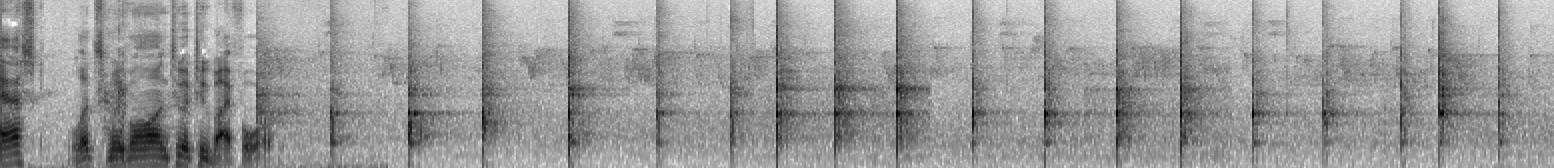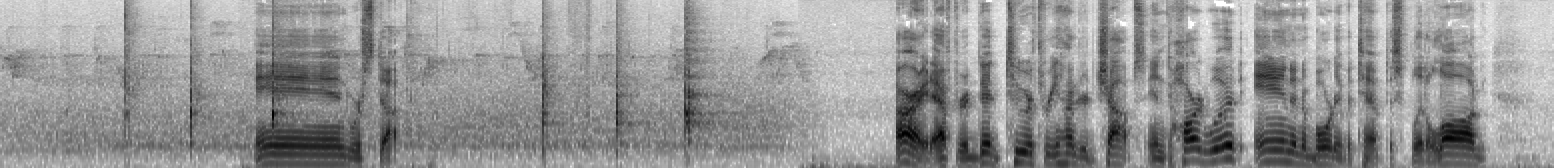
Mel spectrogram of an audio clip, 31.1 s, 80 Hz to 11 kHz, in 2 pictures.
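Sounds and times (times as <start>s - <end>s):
wood striking a knife spine: 2.6s - 15.2s, 16.2s - 18.8s, 20.9s - 22.8s.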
